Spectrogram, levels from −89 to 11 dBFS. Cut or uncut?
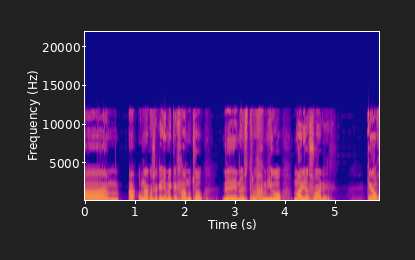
uncut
